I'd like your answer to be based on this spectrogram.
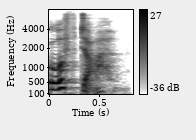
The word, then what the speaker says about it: uff da: Well, the classic is ufda, ufda, which is spelled U-F-F-D-A.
